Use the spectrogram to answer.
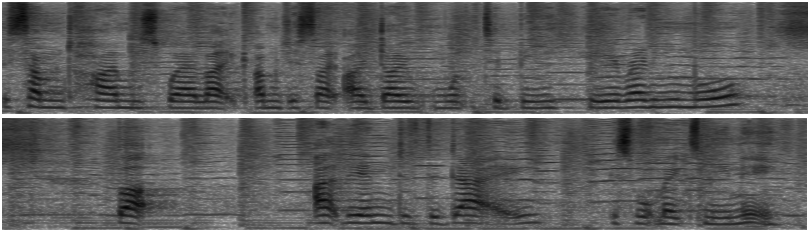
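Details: Person who stammers; stammering.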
